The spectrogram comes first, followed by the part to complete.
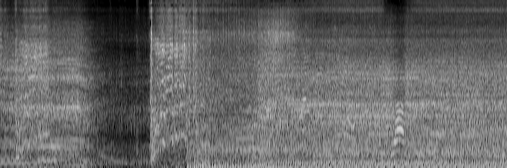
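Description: Riding mower's engine: it falls away a couple of seconds in, a sharp clunk comes at about three seconds, and the engine then comes back loud. Its pitch climbs as it is throttled up, and it then runs steadily at high speed.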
